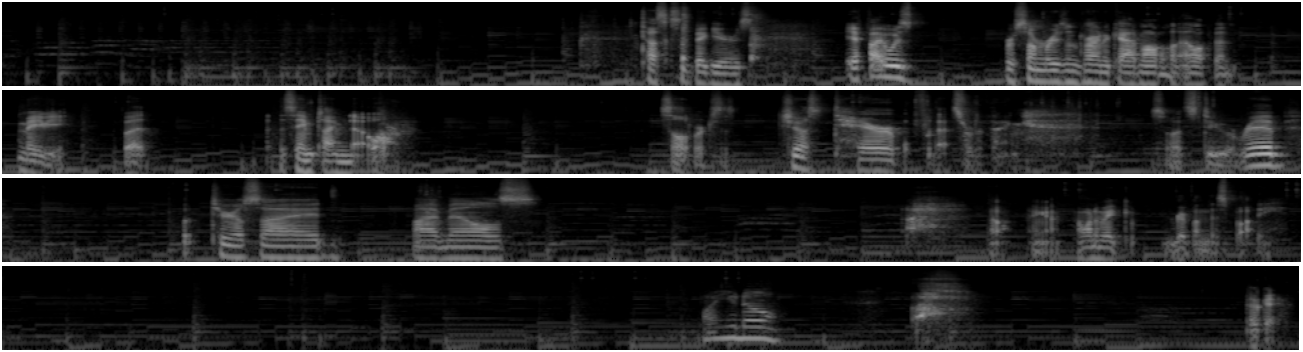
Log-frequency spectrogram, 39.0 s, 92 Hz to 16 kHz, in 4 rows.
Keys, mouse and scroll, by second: 2.4 click, 5.4 ctrl+click, 6.7 ctrl+click, 8.6 click, 9.2 click, 10.6 ctrl+click, 11.5 ctrl+click, 12.0 alt+d, 13.1 click, 14.2 click, 16.1 click, 16.4-18.5 typing, 18.7 Return, 20.7 click, 21.4 click, 25.0 click, 27.4 click, 28.3 right click, 29.1 click, 31.4 right click, 33.6 click, 34.6 click, 36.3-38.0 middle drag.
